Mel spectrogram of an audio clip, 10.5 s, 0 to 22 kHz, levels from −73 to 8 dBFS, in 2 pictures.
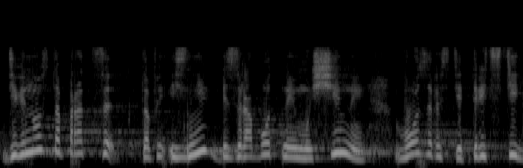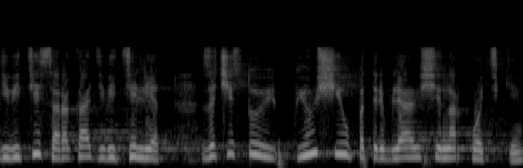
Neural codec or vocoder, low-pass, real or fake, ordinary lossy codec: none; none; real; none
